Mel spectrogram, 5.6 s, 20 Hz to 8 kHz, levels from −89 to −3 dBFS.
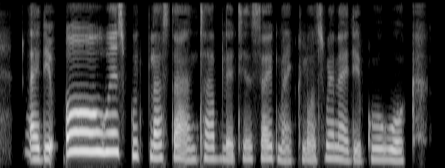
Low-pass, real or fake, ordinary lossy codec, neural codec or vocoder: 7.2 kHz; fake; MP3, 48 kbps; autoencoder, 48 kHz, 32 numbers a frame, DAC-VAE, trained on Japanese speech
